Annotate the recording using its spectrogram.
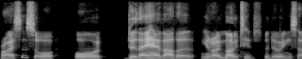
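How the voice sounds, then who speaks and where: With an Australian accent, a man speaks at a fairly slow pace and medium pitch, the sound dry and close with no echo against a quiet background. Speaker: vaccine researcher. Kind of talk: interview.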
